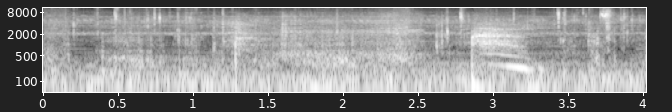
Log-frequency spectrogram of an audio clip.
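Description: People eating boiled balut (fertilised duck eggs): soft slurping of the broth from the opened shells, with small clicks and crackles of eggshell being cracked and peeled.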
